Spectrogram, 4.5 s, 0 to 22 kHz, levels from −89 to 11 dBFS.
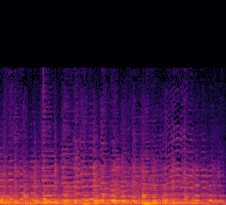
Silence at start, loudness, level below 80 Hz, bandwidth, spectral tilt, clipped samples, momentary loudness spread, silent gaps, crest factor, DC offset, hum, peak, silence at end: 0 s; -16 LUFS; -42 dBFS; 14 kHz; -7 dB/octave; under 0.1%; 7 LU; none; 16 dB; under 0.1%; none; 0 dBFS; 0 s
